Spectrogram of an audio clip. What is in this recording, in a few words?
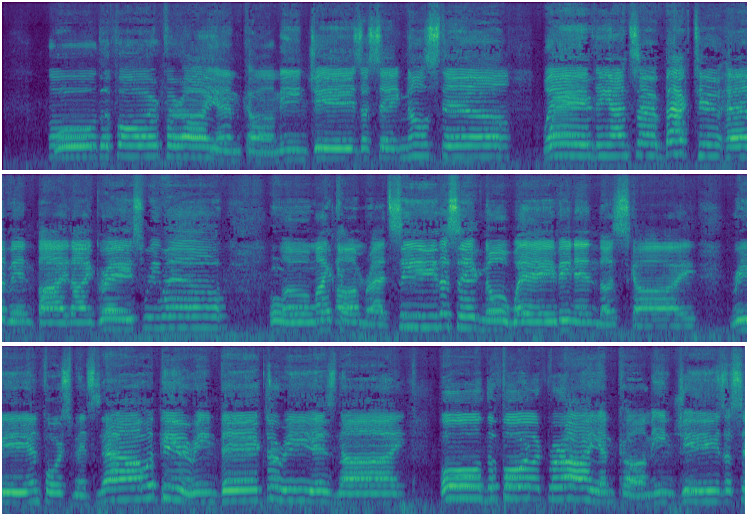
sung by fellow soldiers, Songs Worth Singing; Hold The Fort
